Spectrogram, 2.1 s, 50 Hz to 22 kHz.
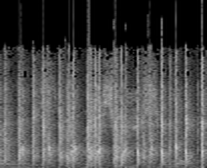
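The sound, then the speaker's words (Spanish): A short burst of applause: several pairs of hands clapping quickly and unevenly, fairly loud, in a dense, steady patter lasting about two seconds, applauding Marilil Paulino's medal at the Chile 2023 Pan American Games. “un aplauso por lo menos.”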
